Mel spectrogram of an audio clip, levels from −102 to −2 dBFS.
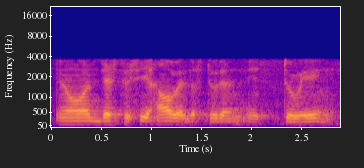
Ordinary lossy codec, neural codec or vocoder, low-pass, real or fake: none; codec, 16 kHz, 2 kbps, FunCodec, trained on LibriTTS, 25 frames a second; 3.6 kHz; fake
